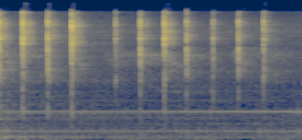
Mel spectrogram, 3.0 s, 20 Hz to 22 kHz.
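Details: Yamaha Tenere 250 motorcycle starter motor, bare on the bench: sharp metallic ticks about four times a second as it turns, from a magnet come loose inside the housing; owner first suspected lack of lubrication on the armature shaft end.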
